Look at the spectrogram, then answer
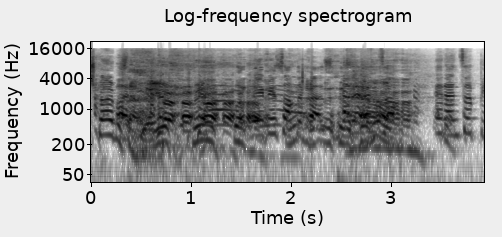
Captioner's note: laughter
